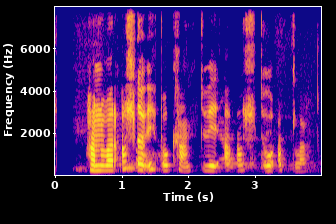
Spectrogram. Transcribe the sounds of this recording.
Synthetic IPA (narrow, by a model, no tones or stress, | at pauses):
hanːvaɾal̥t̪avʏhpawkʰam̥t̪vɪðaal̥t̪ɔɣat̪la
